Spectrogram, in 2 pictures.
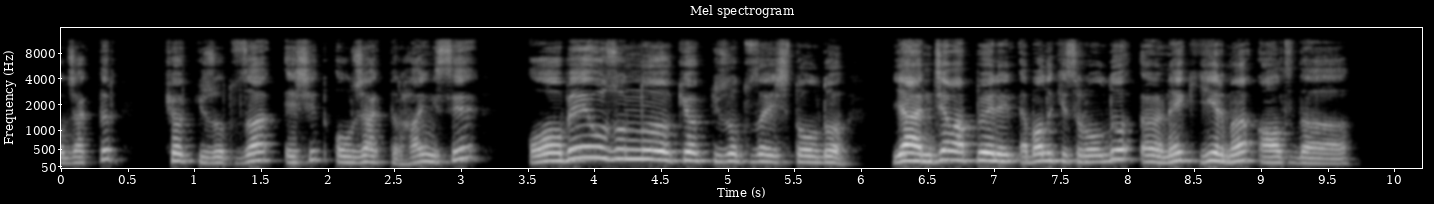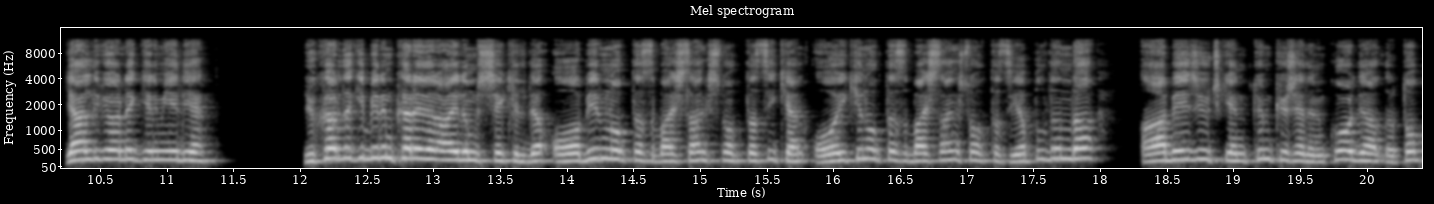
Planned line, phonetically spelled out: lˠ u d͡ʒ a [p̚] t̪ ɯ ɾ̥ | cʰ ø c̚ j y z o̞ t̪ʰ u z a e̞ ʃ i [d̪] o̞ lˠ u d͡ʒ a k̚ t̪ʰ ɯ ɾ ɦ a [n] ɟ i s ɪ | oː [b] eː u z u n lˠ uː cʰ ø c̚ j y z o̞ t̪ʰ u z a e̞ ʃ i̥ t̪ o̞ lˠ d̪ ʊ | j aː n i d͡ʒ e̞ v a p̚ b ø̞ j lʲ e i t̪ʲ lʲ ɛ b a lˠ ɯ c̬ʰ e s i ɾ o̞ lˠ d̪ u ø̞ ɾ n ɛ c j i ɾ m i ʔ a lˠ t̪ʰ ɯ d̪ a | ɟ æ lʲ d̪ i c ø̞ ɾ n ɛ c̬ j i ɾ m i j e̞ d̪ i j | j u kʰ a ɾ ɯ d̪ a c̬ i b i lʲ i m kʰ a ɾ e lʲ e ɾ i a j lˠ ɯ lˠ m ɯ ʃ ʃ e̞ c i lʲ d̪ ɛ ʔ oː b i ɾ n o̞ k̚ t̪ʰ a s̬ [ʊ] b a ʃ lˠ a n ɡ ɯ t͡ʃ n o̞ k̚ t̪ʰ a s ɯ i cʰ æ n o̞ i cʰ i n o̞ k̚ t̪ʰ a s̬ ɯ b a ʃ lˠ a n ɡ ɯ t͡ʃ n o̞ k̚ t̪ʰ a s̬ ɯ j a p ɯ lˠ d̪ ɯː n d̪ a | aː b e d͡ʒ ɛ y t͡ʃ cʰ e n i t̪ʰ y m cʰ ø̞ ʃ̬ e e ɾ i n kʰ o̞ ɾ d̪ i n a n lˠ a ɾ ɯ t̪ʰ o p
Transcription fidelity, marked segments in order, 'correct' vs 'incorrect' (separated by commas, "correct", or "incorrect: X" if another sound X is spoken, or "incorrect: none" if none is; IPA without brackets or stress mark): incorrect: k̚, incorrect: t̪, incorrect: ɲ, correct, incorrect: ɯ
